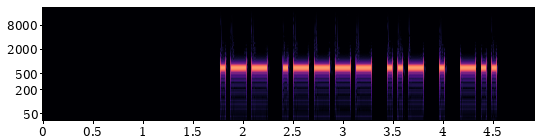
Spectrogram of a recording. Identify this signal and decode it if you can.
Morse code, heard as a keyed tone, about 22 wpm, 700 Hz. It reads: W1UED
